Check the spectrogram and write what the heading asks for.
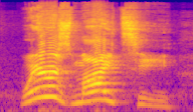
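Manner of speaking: loud, high indignant demand. Real, not acted. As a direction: demand it, outraged. Mocking the principal's tea break.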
